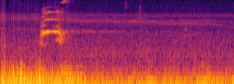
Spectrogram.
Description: Saracuruçu (Aramides ypecaha)
Nome em Inglês: Giant Wood Rail
Fase da vida: Adulto
Detalhada localização: Laguna Hedionda
Condição: Selvagem
Certeza: Gravado Vocal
